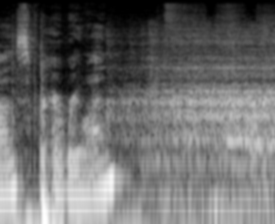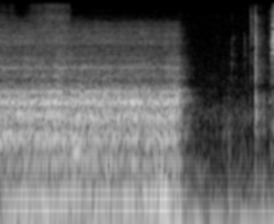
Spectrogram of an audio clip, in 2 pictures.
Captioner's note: crowd cheering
